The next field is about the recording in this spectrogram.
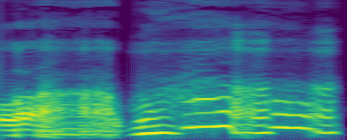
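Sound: voice imitating a roar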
